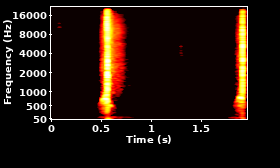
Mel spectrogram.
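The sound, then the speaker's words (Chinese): Two sharp, whip-like swishes of a teacher's pointer cutting through the air, each a quick loud crack, separated by a second or so of silence; the second cut off at the end. “你最好给我如实回答，否则的话，我手里的教鞭可不是吃素的。”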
